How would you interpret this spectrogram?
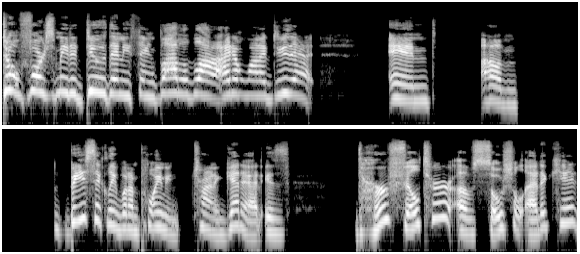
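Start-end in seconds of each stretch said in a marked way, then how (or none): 0.0-3.1 flipping out, high, agitated, angry ranting. Retelling how the listener's mom flipped out: mimicking an angry outburst. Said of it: "Your mom flipped out".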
